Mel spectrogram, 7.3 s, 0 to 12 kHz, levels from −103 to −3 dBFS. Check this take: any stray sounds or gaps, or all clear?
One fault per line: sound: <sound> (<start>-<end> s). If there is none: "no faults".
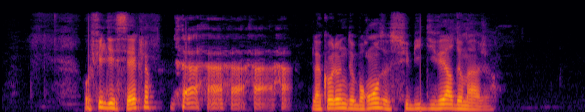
sound: laugh (2.1-3.7 s)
